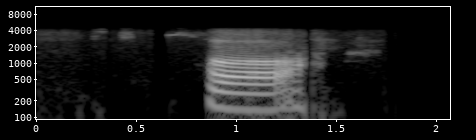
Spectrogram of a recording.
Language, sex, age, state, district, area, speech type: Santali, male, 18-30, West Bengal, Malda, rural, conversation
